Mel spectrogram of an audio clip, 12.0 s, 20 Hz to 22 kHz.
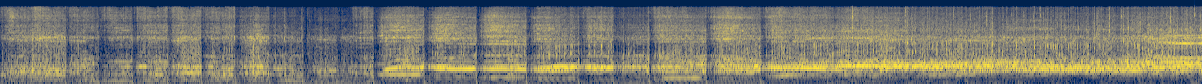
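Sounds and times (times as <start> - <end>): live band playing: 0.0 - 12.0
crowd cheering and whooping: 3.8 - 12.0.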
